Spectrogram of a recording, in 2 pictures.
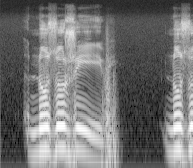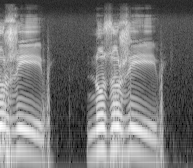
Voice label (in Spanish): está de rodilla, Zapoteco, santo domingo albarradas; INALI; verbos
